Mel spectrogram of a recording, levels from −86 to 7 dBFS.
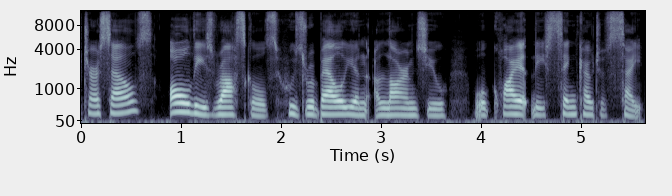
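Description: No technical faults can be heard in this speech recording.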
